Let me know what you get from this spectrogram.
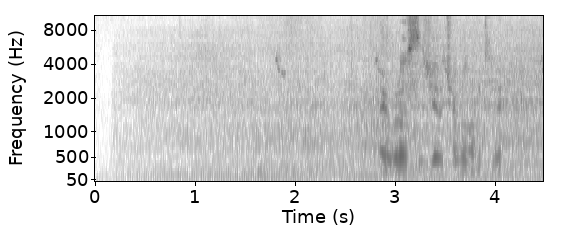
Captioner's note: airplane rumbles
